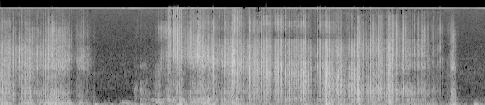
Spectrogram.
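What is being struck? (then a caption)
Foam microphone windscreen. Fingernails scratch quickly across the top of a black foam windscreen on a microphone, using one hand. The result is a dense, irregular, close-up rustle of scratchy crackles and soft bumps, heavy in low rumble with only faint high hiss, rising and falling in bursts.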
